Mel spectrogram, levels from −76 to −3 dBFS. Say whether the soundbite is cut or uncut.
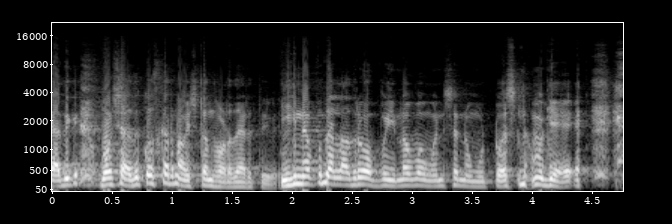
cut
